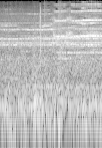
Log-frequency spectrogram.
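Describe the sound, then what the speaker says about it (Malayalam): A passenger train at a railway station rolls steadily with rumbling wheels and a faint high squeal, heard close and alone over the whole stretch. "ചക്കറിനെ നമ്മൾ ട്രെയിൻ കയറ്റി വിടുകയാണ്."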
